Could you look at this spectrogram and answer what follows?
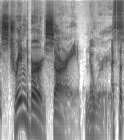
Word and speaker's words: Strindberg: Other plays performed in early 1932 included a pairing of August Strindberg's The Stronger with Jules Romaine's medical spoof Dr. Knock. Strindberg, exciting. I know Strindberg. What did I say? Strindberg.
